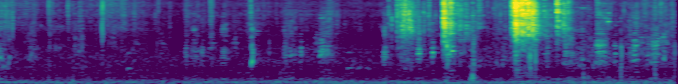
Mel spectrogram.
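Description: Faint scattered clicks and shuffling over a low background hum, with two short, louder noisy rustling bursts about four and five seconds in, and faint chicken sounds from the chicken yard.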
